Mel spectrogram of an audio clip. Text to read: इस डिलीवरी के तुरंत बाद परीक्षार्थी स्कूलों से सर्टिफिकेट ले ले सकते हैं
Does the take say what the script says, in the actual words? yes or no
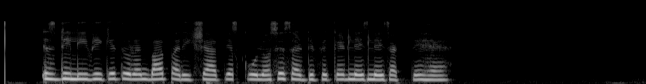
yes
